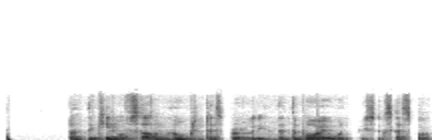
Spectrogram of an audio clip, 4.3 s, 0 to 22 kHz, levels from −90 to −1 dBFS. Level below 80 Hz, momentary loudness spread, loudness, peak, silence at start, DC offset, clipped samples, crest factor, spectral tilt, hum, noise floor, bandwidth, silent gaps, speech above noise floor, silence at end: -46 dBFS; 11 LU; -25 LUFS; -6 dBFS; 0.05 s; under 0.1%; under 0.1%; 18 dB; -7 dB/octave; none; -81 dBFS; 7.6 kHz; none; 57 dB; 0 s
